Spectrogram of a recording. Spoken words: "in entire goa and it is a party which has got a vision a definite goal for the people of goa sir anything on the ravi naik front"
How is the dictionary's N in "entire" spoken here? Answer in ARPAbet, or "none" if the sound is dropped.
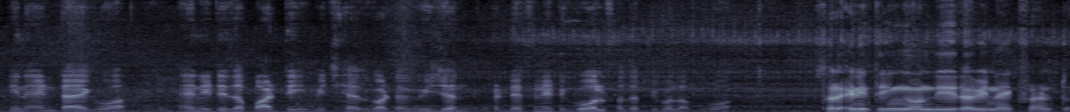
N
